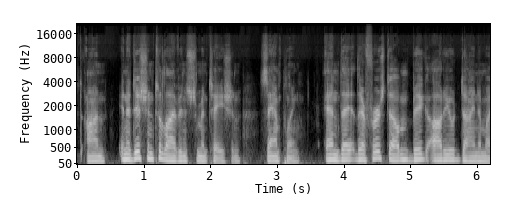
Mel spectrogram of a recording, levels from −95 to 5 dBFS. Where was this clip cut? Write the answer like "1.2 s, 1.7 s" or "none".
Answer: 3.5 s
